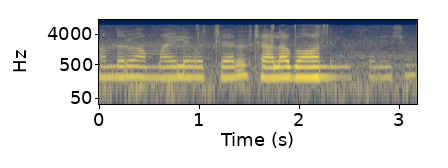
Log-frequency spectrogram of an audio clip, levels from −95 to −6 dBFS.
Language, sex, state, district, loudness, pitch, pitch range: Telugu, female, Andhra Pradesh, Srikakulam, -17 LUFS, 215 Hz, 215-220 Hz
